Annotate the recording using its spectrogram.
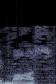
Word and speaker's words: Maus: Our conversation with Chris Markowski is brought to you by Moss Family Automotive. Moss is spelled M-A-U-S,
